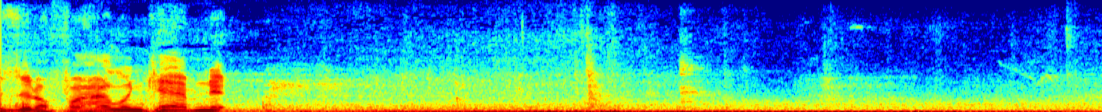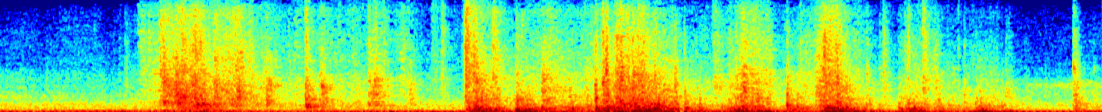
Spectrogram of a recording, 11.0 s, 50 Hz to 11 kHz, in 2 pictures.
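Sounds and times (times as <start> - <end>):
loud scraping and rattling: 6.1 - 11.0.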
